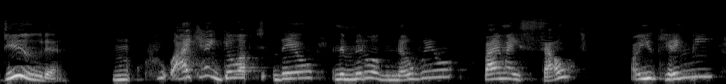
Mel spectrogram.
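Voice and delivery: high-pitched exasperation, rising questions; incredulous protest. Retold or imitated. Refusing seller's plea to come alone, incredulous. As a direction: protest in disbelief, voice climbing.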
